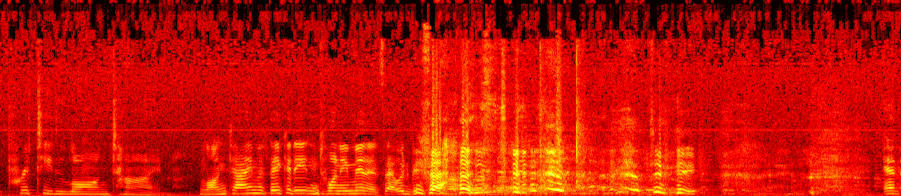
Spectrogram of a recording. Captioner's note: laughter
